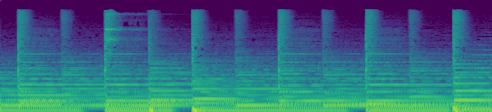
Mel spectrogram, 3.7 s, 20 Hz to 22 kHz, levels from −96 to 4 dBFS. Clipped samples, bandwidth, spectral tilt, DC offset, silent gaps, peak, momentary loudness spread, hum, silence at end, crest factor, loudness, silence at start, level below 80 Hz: under 0.1%; 16 kHz; -6.5 dB/octave; under 0.1%; none; -2 dBFS; 4 LU; none; 0 s; 18 dB; -20 LUFS; 0 s; -24 dBFS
